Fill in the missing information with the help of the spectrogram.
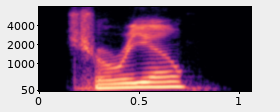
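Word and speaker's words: Chourio: So yeah, I'll take Jackson Chororo as rookie of the year. – How do you pronounce this last? I botched it. So Chororo, like a churro.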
